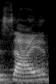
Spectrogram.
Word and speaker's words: Zyia: I also started a Zaya business.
